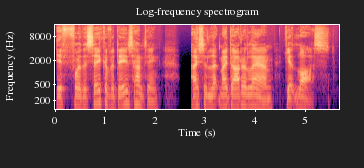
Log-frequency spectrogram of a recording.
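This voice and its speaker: An indulgent old storybook king speaks to his grandson in a measured, dry, kindly tone , as a man reads him aloud. The voice stays mid-pitched and close to the narration, with little put on. Firm lines come out steady rather than loud. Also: natural voice. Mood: stern.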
